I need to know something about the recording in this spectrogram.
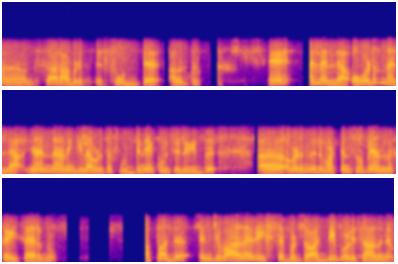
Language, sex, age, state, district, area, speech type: Malayalam, female, 18-30, Kerala, Kottayam, rural, conversation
